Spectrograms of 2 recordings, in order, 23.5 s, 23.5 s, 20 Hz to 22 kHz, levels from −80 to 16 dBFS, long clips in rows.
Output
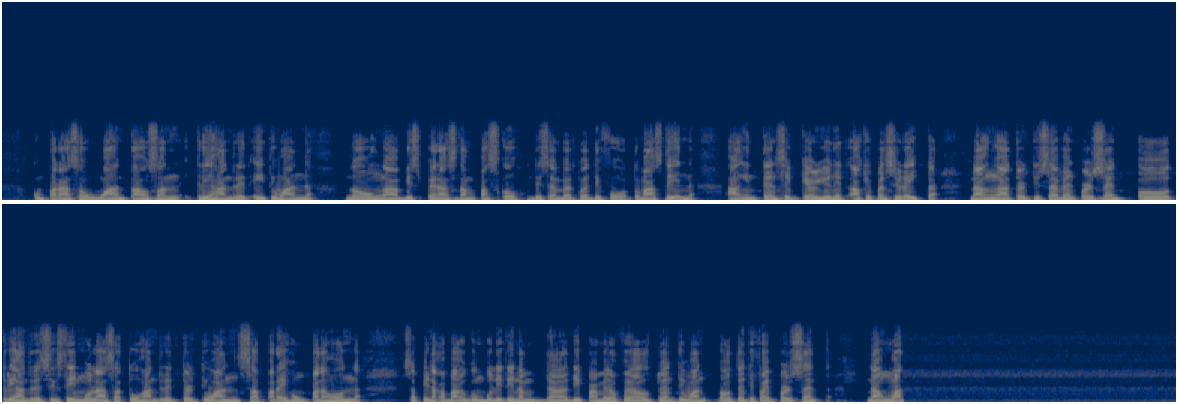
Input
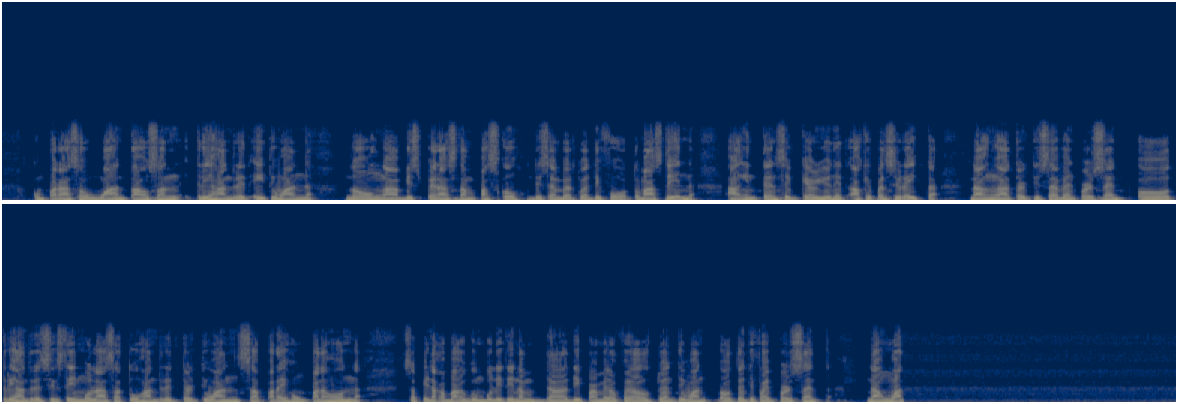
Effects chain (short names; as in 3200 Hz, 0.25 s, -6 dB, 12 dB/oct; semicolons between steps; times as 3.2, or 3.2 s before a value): bell 3100 Hz -2 dB 0.32 oct, from 7.52 s +14.5 dB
